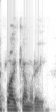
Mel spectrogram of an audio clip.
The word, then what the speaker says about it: Plaid Cymru: Plaid, or is that how you pronounce it? Plaid Cymru? Yeah, Plaid Cymru.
